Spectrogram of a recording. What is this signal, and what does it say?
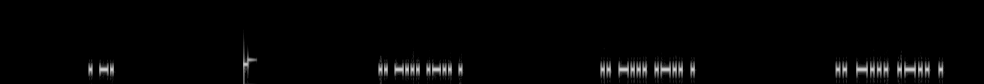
Morse code, heard as a keyed tone, about 38 wpm, 690 Hz. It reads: EN IBLE IBLE IBLE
